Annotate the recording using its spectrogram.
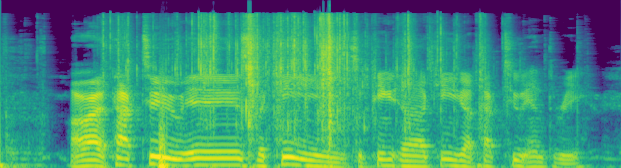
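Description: Hands tear open a crinkling foil card pack.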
